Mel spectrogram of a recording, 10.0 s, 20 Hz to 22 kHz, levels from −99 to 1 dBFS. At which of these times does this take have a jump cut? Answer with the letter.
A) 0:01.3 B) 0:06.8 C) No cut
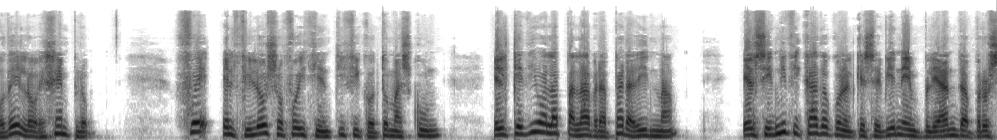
C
